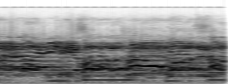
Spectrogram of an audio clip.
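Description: Two men singing a musical-theatre duet in a full, operatic style with vibrato, over instrumental accompaniment with a moving bass line.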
